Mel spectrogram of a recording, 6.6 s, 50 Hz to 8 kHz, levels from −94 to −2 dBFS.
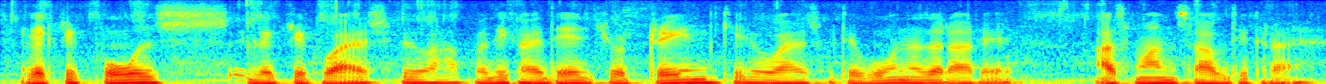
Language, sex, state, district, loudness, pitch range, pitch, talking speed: Hindi, male, Bihar, Vaishali, -16 LUFS, 95-105 Hz, 100 Hz, 225 wpm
